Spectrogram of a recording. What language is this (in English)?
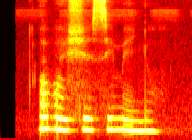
Kalenjin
